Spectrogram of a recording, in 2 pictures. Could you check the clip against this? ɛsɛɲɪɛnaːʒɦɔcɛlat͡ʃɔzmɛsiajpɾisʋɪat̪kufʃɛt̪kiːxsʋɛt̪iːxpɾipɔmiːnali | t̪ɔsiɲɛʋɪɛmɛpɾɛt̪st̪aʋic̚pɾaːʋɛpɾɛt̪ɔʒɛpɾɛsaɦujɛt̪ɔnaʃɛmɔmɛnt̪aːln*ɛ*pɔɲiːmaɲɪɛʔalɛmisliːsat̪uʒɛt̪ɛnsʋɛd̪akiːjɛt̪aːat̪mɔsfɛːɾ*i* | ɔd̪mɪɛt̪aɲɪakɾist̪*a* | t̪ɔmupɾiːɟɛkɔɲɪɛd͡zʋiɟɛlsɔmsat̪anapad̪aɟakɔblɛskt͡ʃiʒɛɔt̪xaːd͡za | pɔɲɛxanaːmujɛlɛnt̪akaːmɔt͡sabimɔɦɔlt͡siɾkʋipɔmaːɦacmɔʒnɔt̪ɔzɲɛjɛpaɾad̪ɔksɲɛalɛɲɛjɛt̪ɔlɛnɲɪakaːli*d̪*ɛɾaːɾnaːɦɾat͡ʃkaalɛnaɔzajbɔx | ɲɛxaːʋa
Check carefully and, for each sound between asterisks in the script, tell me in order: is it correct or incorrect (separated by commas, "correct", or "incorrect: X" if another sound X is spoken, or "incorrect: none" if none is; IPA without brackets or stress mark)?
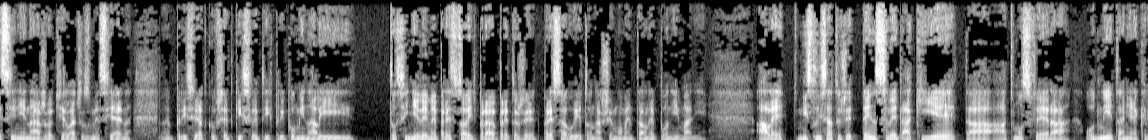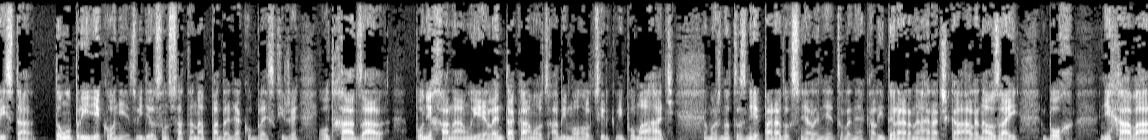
correct, incorrect: a, correct, incorrect: t̪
